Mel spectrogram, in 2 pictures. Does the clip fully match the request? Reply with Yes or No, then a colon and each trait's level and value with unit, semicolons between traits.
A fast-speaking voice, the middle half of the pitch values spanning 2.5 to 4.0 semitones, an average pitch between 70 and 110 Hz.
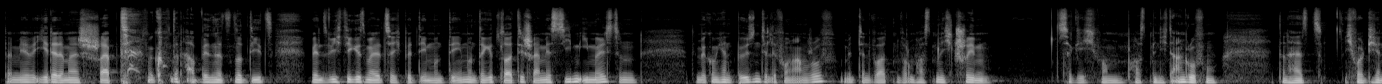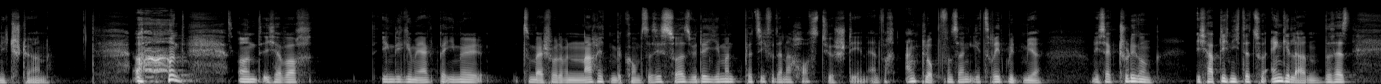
Yes: fast, 240 wpm; average, 2.9 semitones; low, 105 Hz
